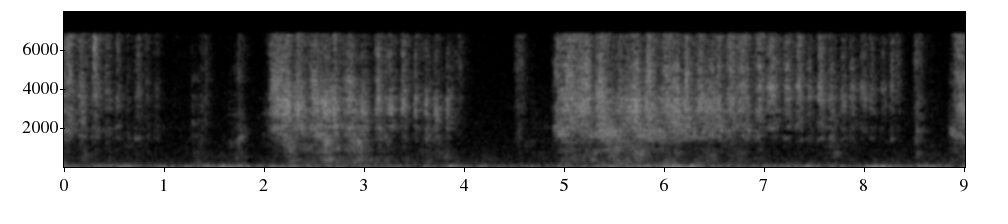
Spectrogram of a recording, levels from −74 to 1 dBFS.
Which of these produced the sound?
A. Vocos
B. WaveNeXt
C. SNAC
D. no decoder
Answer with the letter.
D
